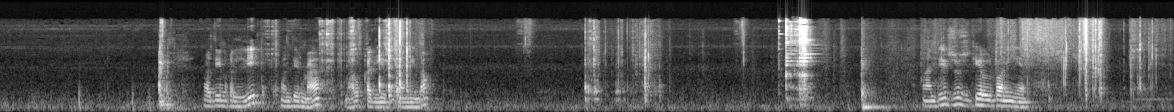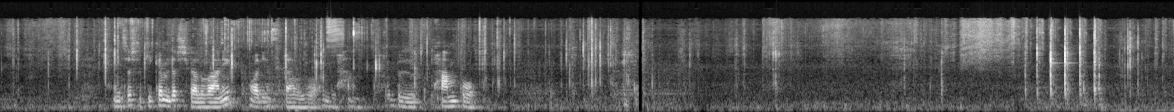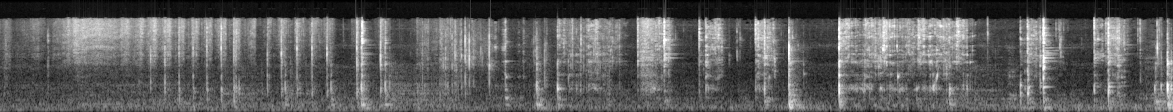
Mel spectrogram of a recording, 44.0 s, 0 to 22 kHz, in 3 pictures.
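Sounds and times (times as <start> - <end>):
spoon scraping in saucepan: 3.2 - 5.2, 9.7 - 10.3, 35.4 - 39.2, 39.8 - 43.8.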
